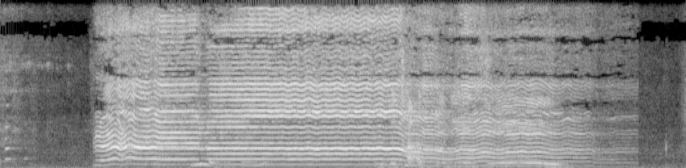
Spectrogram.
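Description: A dog howls long and loud, with a wavering pitch.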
